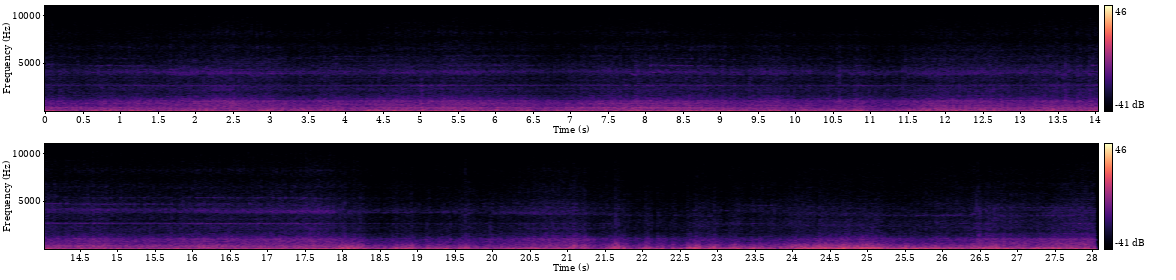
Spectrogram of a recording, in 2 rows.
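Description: Honda VFR1200X's V4 engine running under way, heard with wind and road noise at the helmet, the engine note drifting gently up and down. About two-thirds of the way through, the engine tone fades and uneven wind noise takes over.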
